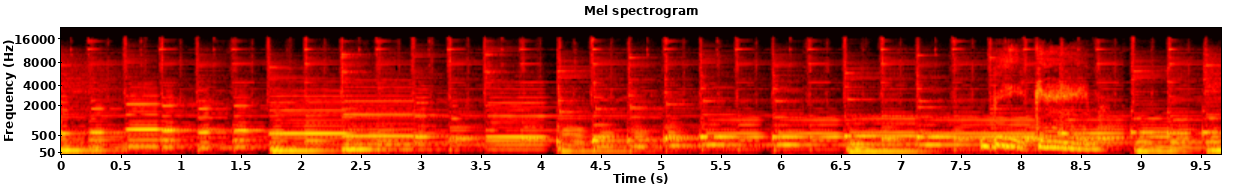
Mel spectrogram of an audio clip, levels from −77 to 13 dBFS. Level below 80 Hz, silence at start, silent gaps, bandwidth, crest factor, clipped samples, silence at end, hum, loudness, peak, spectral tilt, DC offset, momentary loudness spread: -32 dBFS; 0 s; none; 17 kHz; 16 dB; under 0.1%; 0 s; none; -21 LUFS; -4 dBFS; -5 dB/octave; under 0.1%; 7 LU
